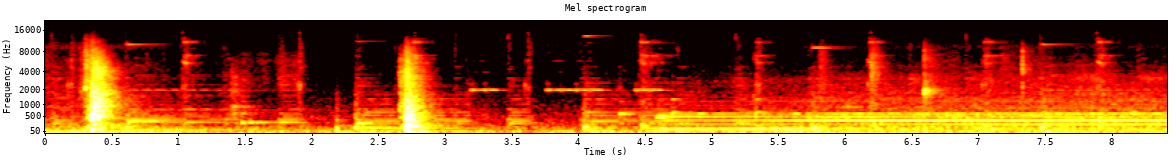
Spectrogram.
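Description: Background music over a microwave oven being used: two sharp thunks of the door, a few short high beeps from the keypad just after the second, then the oven's steady hum from about halfway as it starts running.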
